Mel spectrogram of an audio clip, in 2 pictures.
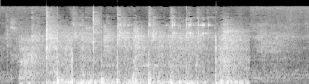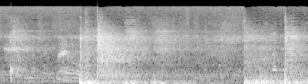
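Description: Rubber bumper plates and steel barbells thudding down onto wooden lifting platforms and rattling, in bursts about half a second in, around six and a half seconds and near the end, with the echo of a large hall.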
